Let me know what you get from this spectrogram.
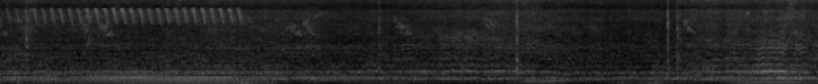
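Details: Busy feral honey bee colony with constant worker traffic: layered droning buzz, several bees passing near with shifting pitch, and a brief higher rattling sound early on over the steady hum.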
